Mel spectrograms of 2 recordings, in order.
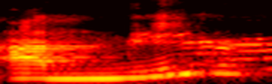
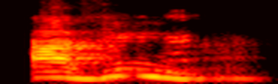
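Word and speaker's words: אביב: On ne dit pas Abib, mais on dit Aviv.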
